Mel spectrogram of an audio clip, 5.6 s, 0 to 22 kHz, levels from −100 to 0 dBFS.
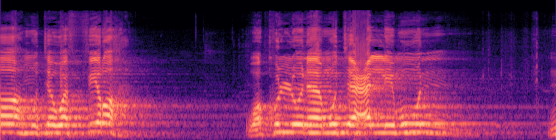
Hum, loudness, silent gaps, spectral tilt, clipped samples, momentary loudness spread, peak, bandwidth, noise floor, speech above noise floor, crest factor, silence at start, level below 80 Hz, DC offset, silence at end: none; -15 LUFS; none; -4 dB/octave; under 0.1%; 15 LU; -2 dBFS; 14.5 kHz; -52 dBFS; 37 dB; 14 dB; 0 s; -62 dBFS; under 0.1%; 0 s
